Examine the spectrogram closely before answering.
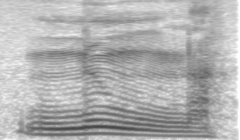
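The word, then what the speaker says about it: נון: for T, except that you open your nasal passage and you pronounce it as noon, noon, noon.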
